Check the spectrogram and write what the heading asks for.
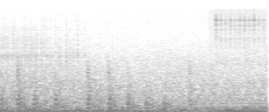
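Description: Trailer sound design: a low, steady rumbling drone with faint, quick ticking over it.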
